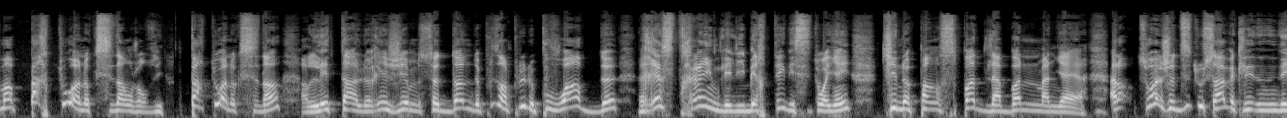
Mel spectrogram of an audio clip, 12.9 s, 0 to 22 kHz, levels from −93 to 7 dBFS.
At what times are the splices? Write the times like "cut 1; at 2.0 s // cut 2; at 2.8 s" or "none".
cut 1; at 1.7 s // cut 2; at 3.0 s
